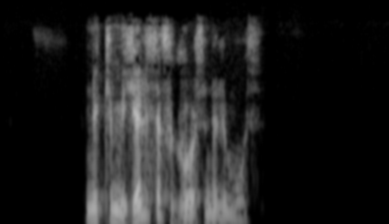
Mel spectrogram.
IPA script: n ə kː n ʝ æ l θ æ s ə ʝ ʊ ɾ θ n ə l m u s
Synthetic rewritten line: n ə kː m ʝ æ l θ æ f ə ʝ ʊ ɾ θ n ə l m u θ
